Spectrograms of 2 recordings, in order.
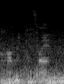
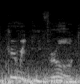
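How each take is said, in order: First: Said in the usual way. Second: Lightly voiced frog puppet, higher, louder; a hint of a cheerful frog puppet; Kermit the Frog. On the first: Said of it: "I can do a Barney". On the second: Shown as a demonstration. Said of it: "well, that, I just did".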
